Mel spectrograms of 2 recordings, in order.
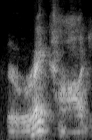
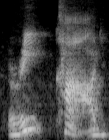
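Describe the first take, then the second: First: It carries the noun stress pattern. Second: It carries the verb stress pattern. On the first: The word is used as a noun. "is noun" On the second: The word is used as a verb. "is verb"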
